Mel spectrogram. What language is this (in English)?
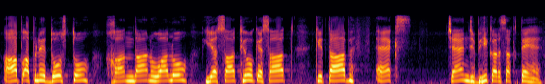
Urdu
